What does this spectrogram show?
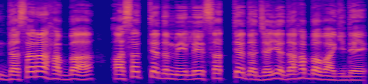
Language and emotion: Kannada, neutral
